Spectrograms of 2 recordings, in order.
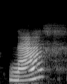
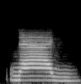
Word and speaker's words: Nag: Okay, so again, when I hear you say nag, it sounds like nach. So Nach. you really want to nag, g. Nag, G. Try to make this sound g. nag, Nag. Much better.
